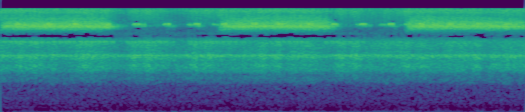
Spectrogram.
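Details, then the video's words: Crickets and katydids fill a summer night with constant high trilling. The topmost buzz comes in stretches of about a second, with rapid little pulses between them. "Crickets and Katydids in Summer | Ambient Night Chorus"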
